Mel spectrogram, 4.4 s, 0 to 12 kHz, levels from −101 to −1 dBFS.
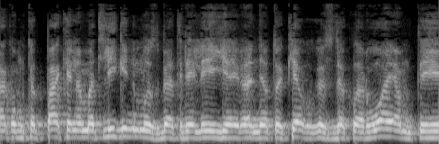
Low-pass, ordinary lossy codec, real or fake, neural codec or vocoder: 10.8 kHz; MP3, 48 kbps; fake; vocoder, 44.1 kHz, 128 mel bands, Pupu-Vocoder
